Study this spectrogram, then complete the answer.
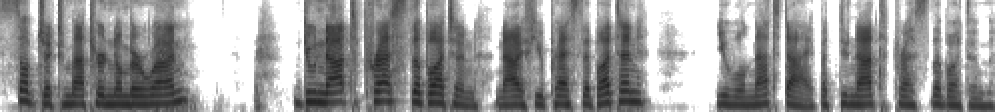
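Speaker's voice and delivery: very low, dropped, deep put-on announcer voice. Playing an observer speaking through the glass to a subject: deep voice. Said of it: "Everybody get your deep voice on".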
